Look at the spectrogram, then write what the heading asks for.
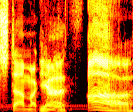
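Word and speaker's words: Stu Macher: It's actually It's pronounced Stomacher.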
